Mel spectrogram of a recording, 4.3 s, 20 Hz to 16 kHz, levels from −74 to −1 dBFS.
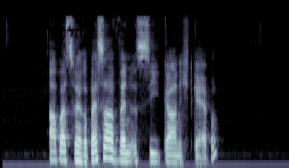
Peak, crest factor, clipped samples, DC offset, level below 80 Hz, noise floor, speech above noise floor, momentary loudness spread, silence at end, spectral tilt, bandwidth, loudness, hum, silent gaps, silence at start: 0 dBFS; 18 dB; under 0.1%; under 0.1%; -46 dBFS; -53 dBFS; 37 dB; 10 LU; 1.1 s; -4 dB/octave; 11.5 kHz; -16 LUFS; none; none; 0.75 s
